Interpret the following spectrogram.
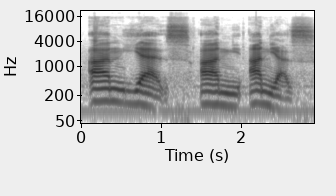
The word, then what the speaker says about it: Áñez: Woxi Drop House says it's pronounced Áñez. Áñez? Is that not what I've been saying? I've been saying Áñez. Áñez. Thank you, Woke. Appreciate that. Áñez. Right, because that's what that N is doing, right?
